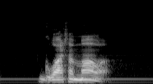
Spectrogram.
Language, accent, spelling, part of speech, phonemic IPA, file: English, US, Guatemala, proper noun, /ˌɡwɑː.təˈmɑː.lə/, En-us-Guatemala.ogg
- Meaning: 1. A country in northern Central America. Official name: Republic of Guatemala. Capital and largest city: Guatemala City 2. A department of Guatemala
